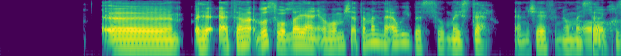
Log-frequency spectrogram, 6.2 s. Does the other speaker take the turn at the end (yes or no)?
no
